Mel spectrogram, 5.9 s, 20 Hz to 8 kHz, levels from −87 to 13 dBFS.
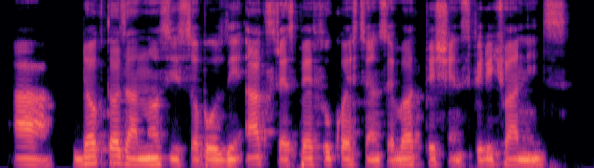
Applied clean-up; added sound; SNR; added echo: none; none; none; none.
